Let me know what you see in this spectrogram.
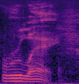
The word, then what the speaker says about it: Rhule: That he had Matt Rhule say to his face when he covered Matt Rhule wherever he was, that you pronounce it Matt Rhule.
